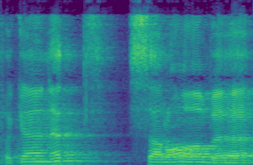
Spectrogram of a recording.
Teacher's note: فکانت سرابا، تا الگ ہے، سین الگ ہے، فکانت سرابا یہ غلط ہے، فکانت سرابا. را الف مدہ ہے، 2 حرکات لمبا ہے، اور با مد عوض یہ بھی 2 حرکات لمبا ہے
